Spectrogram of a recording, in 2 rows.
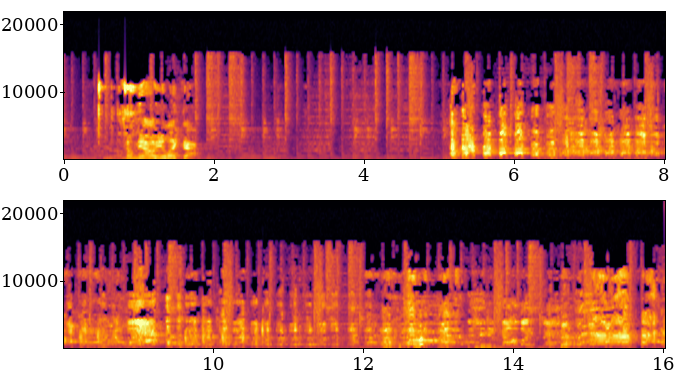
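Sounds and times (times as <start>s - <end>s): background music: 0.0s - 16.0s
people laughing and snickering: 5.1s - 16.0s.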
